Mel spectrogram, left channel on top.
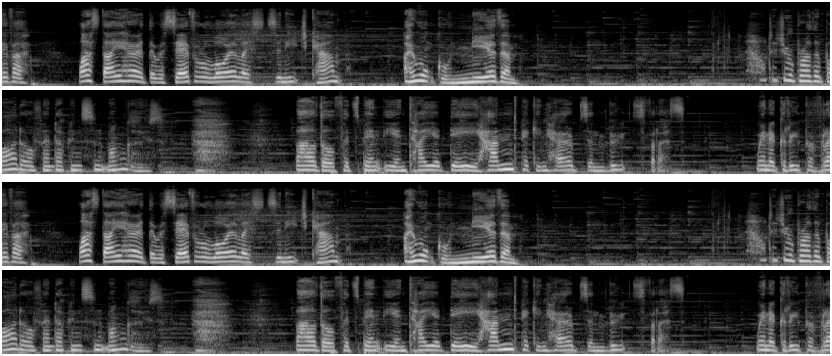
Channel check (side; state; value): both; identical; correlation 1.00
